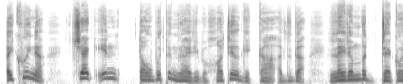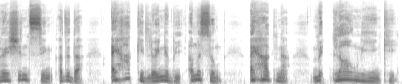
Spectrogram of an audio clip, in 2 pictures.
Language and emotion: Manipuri, surprised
